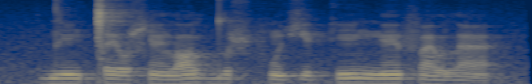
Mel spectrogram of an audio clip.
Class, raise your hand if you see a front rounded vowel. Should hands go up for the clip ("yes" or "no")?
no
